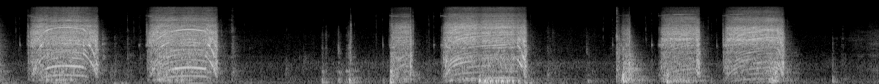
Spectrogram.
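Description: A power drill backs screws out of a small shed panel during repairs in repeated short whirring bursts of about a second each. The bursts are loud and close, separated by brief pauses with faint clicks and handling noise.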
